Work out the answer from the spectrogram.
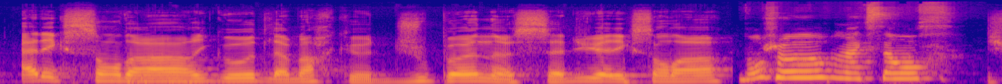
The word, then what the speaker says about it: Jup'On: marque qui s'appelle donc jupon tu l'as bien prononcé bravo jupon c'est ben alors Jup apostrophe on puisque là on n pas à l'écran et en fait c'est la jupe qu'on met par-dessus d'où le on euh voilà et alors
